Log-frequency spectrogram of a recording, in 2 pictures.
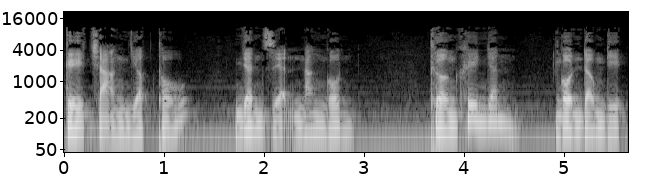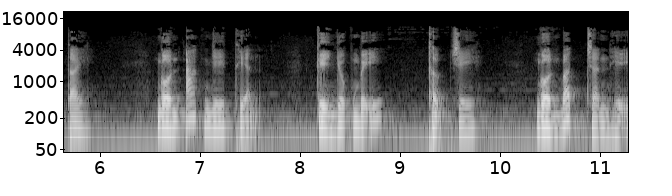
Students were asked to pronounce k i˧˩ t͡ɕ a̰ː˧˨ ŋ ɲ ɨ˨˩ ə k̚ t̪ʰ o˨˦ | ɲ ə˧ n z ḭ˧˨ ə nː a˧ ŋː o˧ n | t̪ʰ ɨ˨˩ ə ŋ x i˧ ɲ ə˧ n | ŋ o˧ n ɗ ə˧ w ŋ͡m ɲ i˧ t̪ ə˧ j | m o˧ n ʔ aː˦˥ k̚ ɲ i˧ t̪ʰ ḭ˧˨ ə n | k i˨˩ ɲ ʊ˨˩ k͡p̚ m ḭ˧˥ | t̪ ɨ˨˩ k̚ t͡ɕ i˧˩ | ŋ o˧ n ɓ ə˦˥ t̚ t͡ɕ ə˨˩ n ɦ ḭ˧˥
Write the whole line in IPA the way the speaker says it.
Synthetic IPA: k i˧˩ t͡ɕ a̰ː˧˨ ŋ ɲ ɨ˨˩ ə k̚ t̪ʰ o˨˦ | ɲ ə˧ n z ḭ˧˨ ə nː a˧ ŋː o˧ n | t̪ʰ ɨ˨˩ ə ŋ x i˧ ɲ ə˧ n | ŋ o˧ n ɗ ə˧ w ŋ͡m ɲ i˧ t̪ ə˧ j | ŋ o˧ n ʔ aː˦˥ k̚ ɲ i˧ t̪ʰ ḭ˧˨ ə n | k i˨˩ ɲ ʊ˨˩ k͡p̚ m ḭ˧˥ | t̪ʰ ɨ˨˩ k̚ t͡ɕ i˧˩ | ŋ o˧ n ɓ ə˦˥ t̚ t͡ɕ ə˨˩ n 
